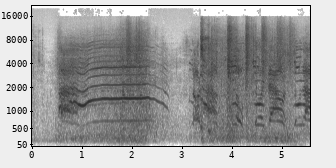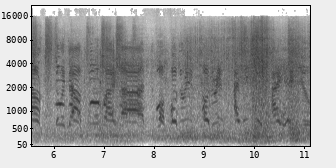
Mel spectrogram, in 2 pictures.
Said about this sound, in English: Probably like him doing the recording, the audio takes for this, right? Just screaming. He's just like, yeah, he's just probably like sitting on a stool in a fucking room. Recording the shit on a mic,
